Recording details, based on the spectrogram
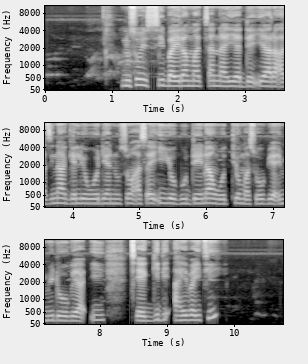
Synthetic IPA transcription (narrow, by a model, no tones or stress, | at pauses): nʊsɔnɪsːɪbɐjɾɐmɐt͡ʃʼːɐnɐjjɐd̪ɛʔɪ̰jaːɾɐʔɐzɪnaːɡɛlɪjɔwɔd̪ɪjɐnʊsɔnɐsɐjʔɪjːɔbud̪ːeːnaːwɔt̪ːɪjɔmɐsoːbɪjɐɪmːɪd̪oːɡɛjaːʔɪt͡ʃʼe̞ːɡːɪd̪ɪɐjbɐɪt̪ʰɪ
